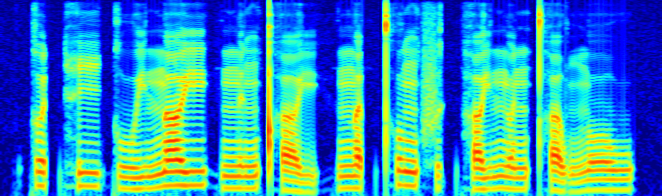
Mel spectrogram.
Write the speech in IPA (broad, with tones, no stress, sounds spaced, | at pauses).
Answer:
k ɵ˧ t̚ h iː˧ k uː˨˧ j n̪ ɐ˥ j | n̪ ɪ˨˧ ŋ pʰ ɐ˨˩ j | n̪ ɐ˨˥ t̚ t̪ʰ ʊ˧ ŋ f ɪ˨ k̚ h ɐ˨˧ j n̪ ɵ˨˧ n t̪ʰ ɐ˨˩ w n̪ o˨ w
